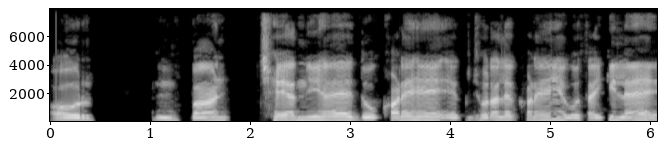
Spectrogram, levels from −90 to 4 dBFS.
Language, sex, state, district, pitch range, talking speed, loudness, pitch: Hindi, male, Uttar Pradesh, Ghazipur, 155-185 Hz, 170 wpm, -15 LUFS, 165 Hz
